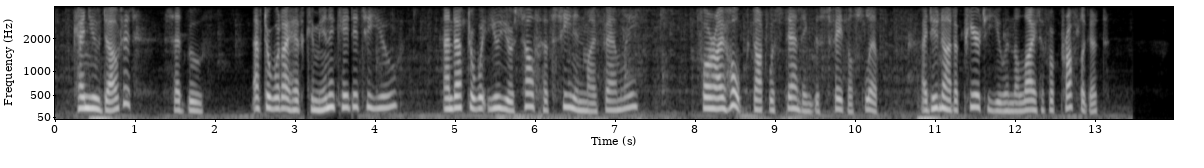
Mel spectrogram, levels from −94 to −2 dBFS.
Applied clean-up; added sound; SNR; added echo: none; Sink (filling or washing); 16 dB; none.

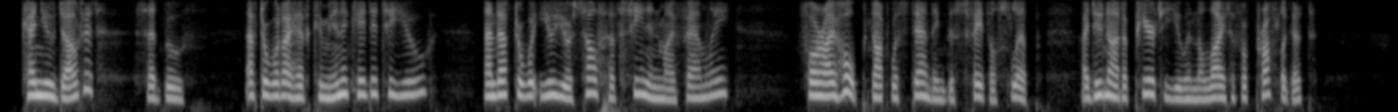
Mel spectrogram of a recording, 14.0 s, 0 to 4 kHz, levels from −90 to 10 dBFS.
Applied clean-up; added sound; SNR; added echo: none; none; none; none.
